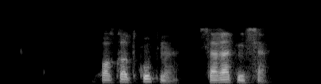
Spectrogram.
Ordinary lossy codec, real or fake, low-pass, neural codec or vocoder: Opus, 16 kbps; fake; 5.4 kHz; vocoder, 24 kHz, 100 mel bands, Vocos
